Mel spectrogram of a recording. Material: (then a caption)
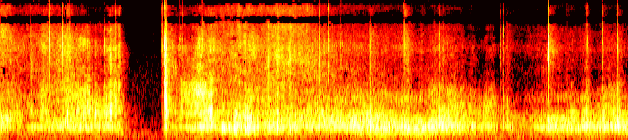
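Wood or laminate. Very long pointed acrylic nails tap and scratch across a large, solid wood-look floor, possibly laminate, with the hands resting on it. A steady dry, scratchy rasp runs throughout, broken by sharp bright clicks. It drops to near silence for a moment before a loud tap starts the scratching again.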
